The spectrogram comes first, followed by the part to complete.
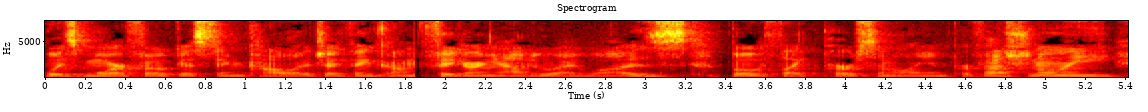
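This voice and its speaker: A man with an American accent talks at a medium pitch as noticeable background noise goes on. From New York, outside Manhattan. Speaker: marketer and brand founder. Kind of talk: casual chat.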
